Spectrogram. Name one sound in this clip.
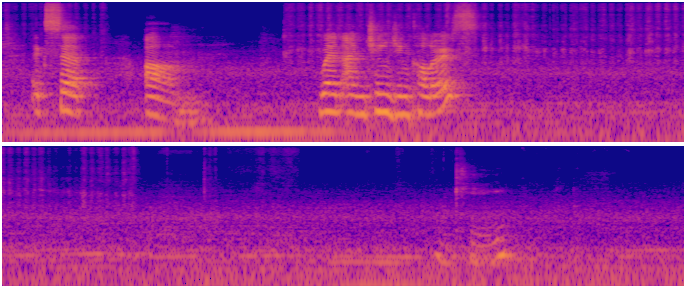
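A paintbrush softly brushes paint onto a canvas.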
